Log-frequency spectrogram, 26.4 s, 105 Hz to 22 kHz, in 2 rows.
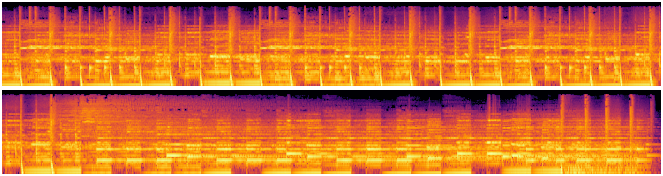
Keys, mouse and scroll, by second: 1.3 click, 2.5 scroll down 3, 3.0-3.6 scroll down 3, 3.7 click, 4.2 middle click, 4.9 scroll up 3, 5.7 click, 6.2 middle click, 6.8 click, 7.4 scroll up 2, 7.6 middle click, 9.2-10.0 scroll down 6, 9.6 middle click, 10.2 middle click, 10.6 scroll up 1, 10.8 scroll down 1, 11.7 middle click, 12.8 scroll up 3, 13.1 middle click, 15.2 middle click, 15.5-16.3 scroll down 7, 16.0 middle click, 16.5 scroll up 1.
